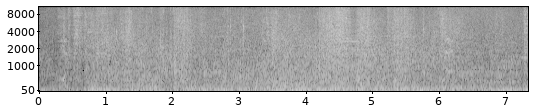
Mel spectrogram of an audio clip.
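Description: A huge creature's body rumbles and thrashes with heavy low booms.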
